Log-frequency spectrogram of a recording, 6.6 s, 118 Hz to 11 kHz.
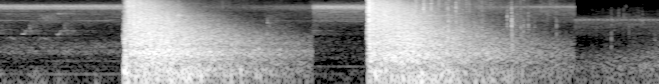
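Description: A .700 Nitro Express double-barrel elephant rifle firing: a very loud, sudden blast with a long fading echo, heard twice about two and a half seconds apart. Between the two, the crickets' steady high trill briefly returns, so the second blast is the same single shot replayed.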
